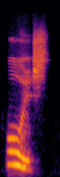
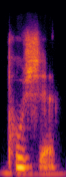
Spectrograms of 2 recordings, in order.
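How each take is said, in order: First: The ending adds no extra syllable. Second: The ending is said as an extra syllable. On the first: The speaker calls it right. "when it's a past, pushed" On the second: The speaker calls it wrong. "not necessary to say push it"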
